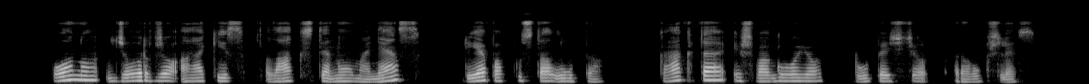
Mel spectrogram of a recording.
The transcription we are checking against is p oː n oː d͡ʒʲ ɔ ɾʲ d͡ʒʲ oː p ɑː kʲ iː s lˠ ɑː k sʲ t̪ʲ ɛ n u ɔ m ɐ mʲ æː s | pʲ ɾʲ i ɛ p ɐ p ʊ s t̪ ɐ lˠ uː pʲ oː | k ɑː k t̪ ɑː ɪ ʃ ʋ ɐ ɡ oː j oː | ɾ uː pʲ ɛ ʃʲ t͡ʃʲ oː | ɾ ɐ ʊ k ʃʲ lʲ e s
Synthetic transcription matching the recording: p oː n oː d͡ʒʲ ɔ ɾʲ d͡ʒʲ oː ʔ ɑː kʲ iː s lˠ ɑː k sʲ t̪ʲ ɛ n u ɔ m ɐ nʲ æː s | pʲ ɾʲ i ɛ p ɐ p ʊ s t̪ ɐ lˠ uː pʲ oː | k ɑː k t̪ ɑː ɪ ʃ ʋ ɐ ɡ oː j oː | ɾ uː pʲ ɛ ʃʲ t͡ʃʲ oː | ɾ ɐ ʊ k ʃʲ lʲ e s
